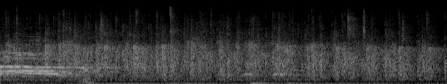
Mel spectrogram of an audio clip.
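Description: Moderate audience applause after a college talk at McDaniel College, a steady crowd clapping that continues for several seconds, with a brief tonal sound at the start and no clear speech.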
